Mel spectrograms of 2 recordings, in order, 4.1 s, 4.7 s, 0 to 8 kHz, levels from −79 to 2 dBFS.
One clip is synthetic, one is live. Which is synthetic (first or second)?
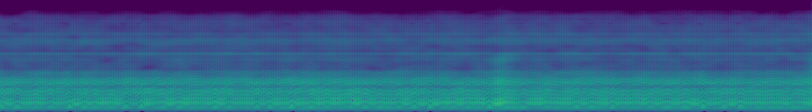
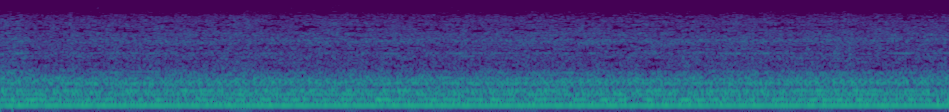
first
